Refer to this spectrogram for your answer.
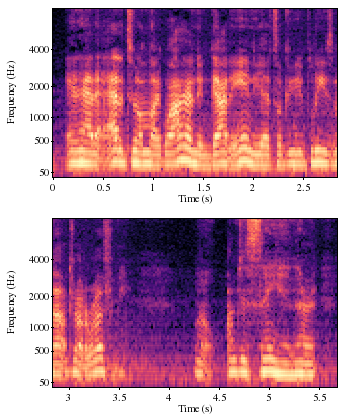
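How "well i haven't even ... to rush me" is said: ordinary talk, nothing marked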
